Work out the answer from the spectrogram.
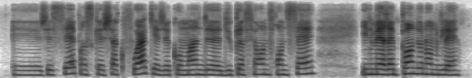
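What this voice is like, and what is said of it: Heavy Israeli accent in French. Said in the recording (French): “mon accent israélien. Je sais que c'est très lourd.”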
